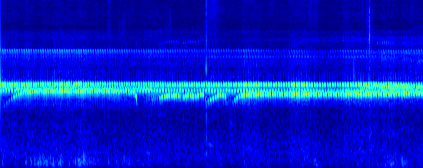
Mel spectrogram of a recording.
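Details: Springtime calling in southern Missouri, thought to be an American toad: a continuous, even, high musical trill sustained through the whole stretch, with faint overlapping trills and a few soft clicks in the background.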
